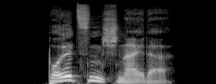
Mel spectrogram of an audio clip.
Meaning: bolt cutter
- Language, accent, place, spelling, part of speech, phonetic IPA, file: German, Germany, Berlin, Bolzenschneider, noun, [ˈbɔlt͡sn̩ˌʃnaɪ̯dɐ], De-Bolzenschneider.ogg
